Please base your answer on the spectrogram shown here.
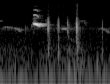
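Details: A captive Chopi blackbird (Gnorimopsar chopi) sings perched on its owner's hand in Mogi das Cruzes, São Paulo: a thin whistle, then a loud bright note and a quick run of harsh, clipped chirps spaced about a fifth of a second apart.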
